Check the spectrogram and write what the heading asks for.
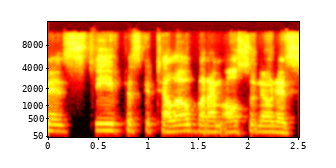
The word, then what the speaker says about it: Piscitello: You know, there's two I's in it. There's not a single A, but you can hear an A sound.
